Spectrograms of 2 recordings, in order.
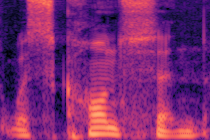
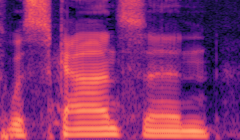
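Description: First: The O and N are strongly emphasized, outsider style. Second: It is said softly, Wisconsin local style.

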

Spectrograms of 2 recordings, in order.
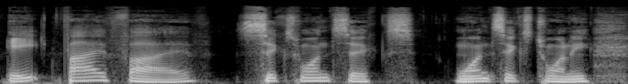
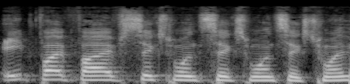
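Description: First: It is said more slowly. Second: It is said very fast.

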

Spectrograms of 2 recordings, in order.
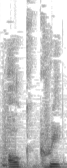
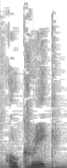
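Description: First: The k of the first word is clearly pronounced. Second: The k of the first word is dropped. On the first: The speaker calls it right. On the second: The speaker calls it wrong.

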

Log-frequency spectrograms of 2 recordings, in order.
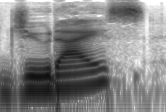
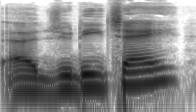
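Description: First: The name is said with an American pronunciation. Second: The name is said with an Italian pronunciation. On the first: It is the anglicized form of the name. "That's the Americanized version" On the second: It is the original form of the name. "the Italian way of saying it is Giudice"

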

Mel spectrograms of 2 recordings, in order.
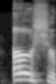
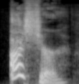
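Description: First: The name is said differently from its spelling. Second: The name is said just as it is spelled. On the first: The speaker calls it right. "It's not Usher. It may be spelled like Usher" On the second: The speaker calls it wrong.

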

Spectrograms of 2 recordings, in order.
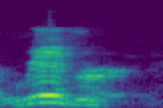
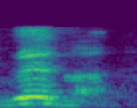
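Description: First: The final R sound is clearly pronounced. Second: The final R sound is dropped. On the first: This is how the speaker's own area says it. "We pronounce the R at the end on river" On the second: This is how the mocking outsiders say it. "they say it's river"

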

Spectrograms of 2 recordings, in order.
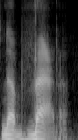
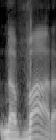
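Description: First: It uses the pronunciation locals use. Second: It uses a pronunciation locals do not use. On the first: The speaker calls it right. "Nevadans say that is the way you pronounce Nevada" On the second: The speaker calls it wrong. "not Nevada, which I do a lot"

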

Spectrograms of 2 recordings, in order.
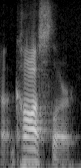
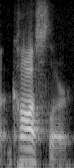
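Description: First: The name is said with a changed vowel sound. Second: The name is said with a changed vowel sound.

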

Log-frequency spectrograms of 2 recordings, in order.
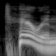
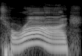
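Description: First: The name sounds like the name Taryn. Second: The name does not sound like Taryn. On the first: "I'm pronouncing it as if it's Taron, like T-A-R-Y-N" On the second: "but it may very well be Taron"

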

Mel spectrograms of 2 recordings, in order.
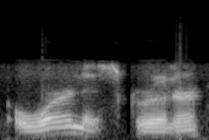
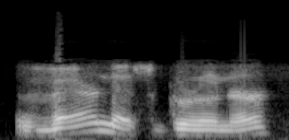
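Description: First: The name is said with an American accent. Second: The name is said with a German accent. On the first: "here in American, we might say Wernesgrüner" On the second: "I'm going to put a little German accent on it"

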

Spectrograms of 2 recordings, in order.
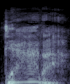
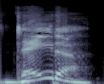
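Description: First: The first vowel is a short A. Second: The first vowel is a long A. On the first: The speaker calls it wrong. "So stop saying data" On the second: The speaker calls it right. "it's a long A sound"

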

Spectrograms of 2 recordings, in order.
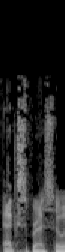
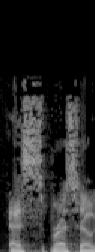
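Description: First: It begins with an added 'ex' sound. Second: It begins with a plain 'es' sound. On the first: The speaker calls it wrong. "People add the X. It's not there. It's not espresso" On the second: The speaker calls it right. "It's espresso, E-S-P-R"

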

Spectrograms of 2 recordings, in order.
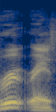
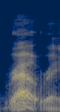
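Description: First: Route sounds like root, rhyming with boot. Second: Route sounds like rout, rhyming with out. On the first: "I'd think, the roots of a plant?" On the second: "I would just think of it as a Route Race"

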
